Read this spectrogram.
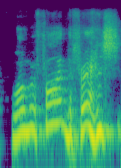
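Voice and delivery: put-on high, innocent little-boy voice; naive kid voice. Nine-year-old explaining to classmates, high innocent voice. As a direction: sound like a puzzled kid stating the obvious.

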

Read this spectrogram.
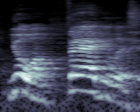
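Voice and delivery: loud swaggering Italian guy; a loud mock Italian tough guy; Italian Fred. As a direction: boom it out like a big man strolling in. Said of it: "an Italian Fred, walking in and be like".

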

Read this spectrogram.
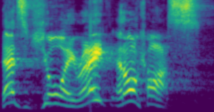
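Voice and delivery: high, loud mock triumph; hammed-up triumphant irony; ironic punchline. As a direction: sell the joke with fake pride. Ironic punchline after story.

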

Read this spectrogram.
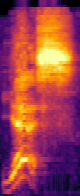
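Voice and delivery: sharp, high, loud yes; indignant shopkeeper yes. Acted. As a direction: snap back indignantly. Shopkeeper answers blame question.

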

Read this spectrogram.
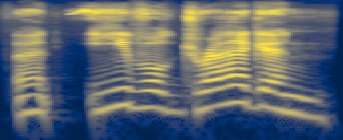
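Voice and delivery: slow, high mouse voice, seething; bitter mouse. Acted. Mouse cursing the dragon, slow and bitter. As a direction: spit out the hated name slowly.

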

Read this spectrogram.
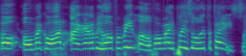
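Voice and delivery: high squeaky frightened begging; cowering, pleading not to be hit; scared pleading voice. Retold or imitated. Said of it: "he's like".

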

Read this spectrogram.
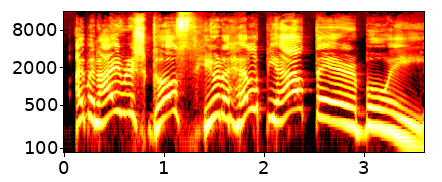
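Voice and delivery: high, hammy Irish brogue; overdone leprechaun ghost voice; bad Irish accent. Leprechaun ghost offering the boy help, bad Irish accent. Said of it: "His, his accent is terrible".

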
